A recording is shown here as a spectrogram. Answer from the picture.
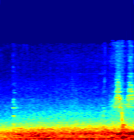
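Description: Steady hum of road traffic passing along the street, with a man's voice starting again near the end.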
